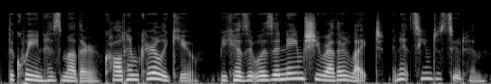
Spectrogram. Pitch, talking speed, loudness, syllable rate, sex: 200 Hz, 255 wpm, -19 LUFS, 6.7 syllables/s, female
